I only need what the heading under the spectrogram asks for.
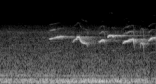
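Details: Javan grey-throated white-eye, known as cak gentong, used for song-training other birds: a brief run of thin, high whistled chirps rising and falling quickly, with a constant low rumbling background.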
